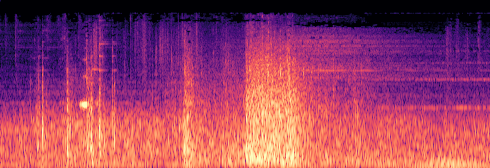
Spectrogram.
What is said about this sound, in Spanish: Ya más tranquilo, el camionero abre la puerta.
